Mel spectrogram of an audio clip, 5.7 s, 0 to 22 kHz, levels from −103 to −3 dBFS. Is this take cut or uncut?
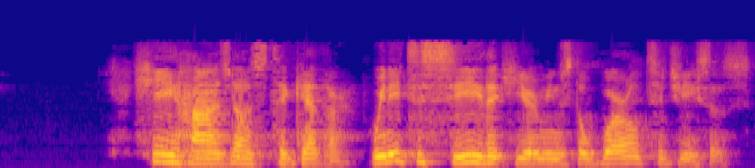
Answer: cut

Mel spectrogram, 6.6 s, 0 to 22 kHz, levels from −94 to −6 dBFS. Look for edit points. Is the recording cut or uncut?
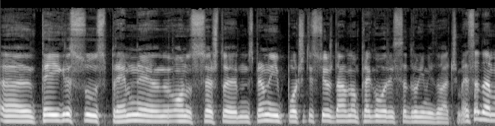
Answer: uncut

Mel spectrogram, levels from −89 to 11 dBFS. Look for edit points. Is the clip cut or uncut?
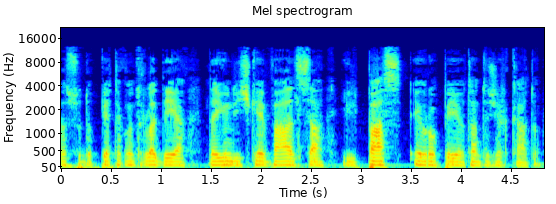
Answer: cut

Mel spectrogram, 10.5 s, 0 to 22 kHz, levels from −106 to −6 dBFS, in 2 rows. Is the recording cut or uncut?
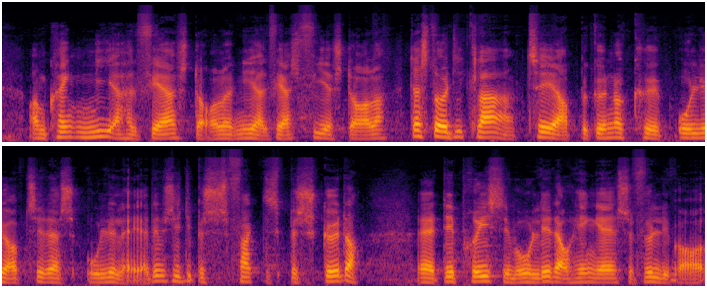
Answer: cut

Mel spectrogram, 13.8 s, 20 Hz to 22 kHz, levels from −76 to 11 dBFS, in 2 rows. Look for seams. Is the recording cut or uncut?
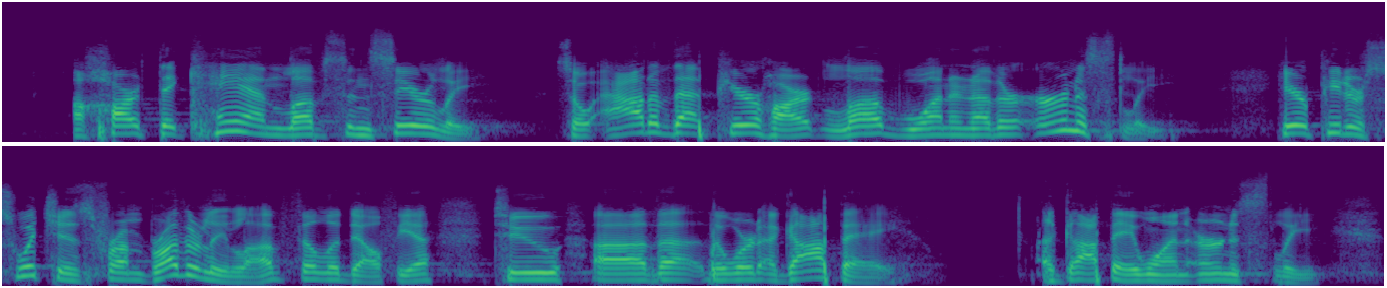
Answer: cut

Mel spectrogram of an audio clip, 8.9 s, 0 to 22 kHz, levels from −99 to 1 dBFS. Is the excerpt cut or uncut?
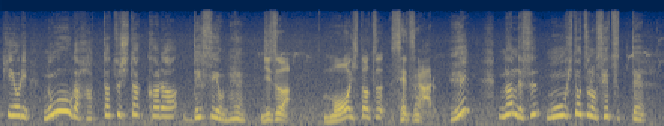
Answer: cut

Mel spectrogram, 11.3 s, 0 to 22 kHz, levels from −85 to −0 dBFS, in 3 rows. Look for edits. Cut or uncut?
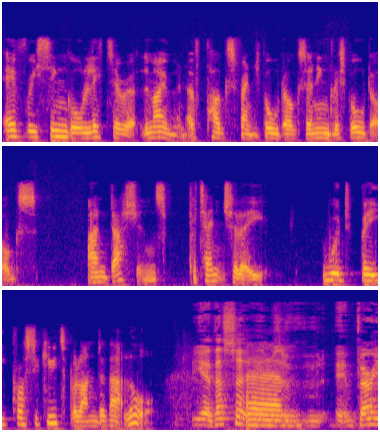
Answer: uncut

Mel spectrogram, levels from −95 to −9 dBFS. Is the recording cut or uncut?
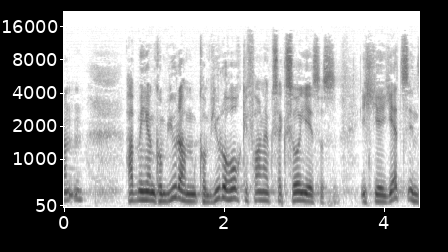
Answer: uncut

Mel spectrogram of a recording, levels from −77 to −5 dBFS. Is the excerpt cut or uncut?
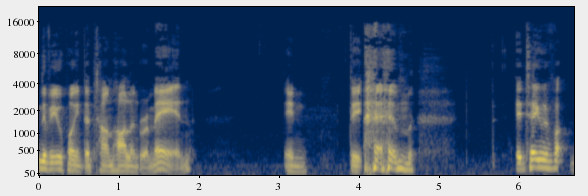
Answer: cut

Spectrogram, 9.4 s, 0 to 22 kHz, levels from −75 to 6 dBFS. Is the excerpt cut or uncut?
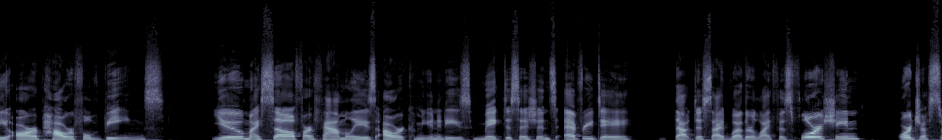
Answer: uncut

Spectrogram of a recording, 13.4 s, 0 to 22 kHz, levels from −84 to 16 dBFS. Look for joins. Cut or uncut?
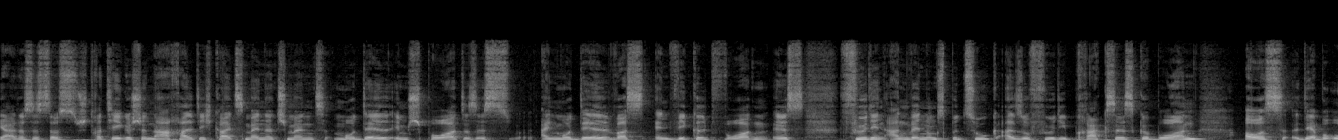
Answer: uncut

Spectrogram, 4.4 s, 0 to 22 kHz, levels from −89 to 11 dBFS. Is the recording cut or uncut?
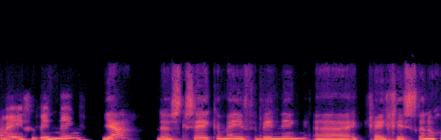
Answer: cut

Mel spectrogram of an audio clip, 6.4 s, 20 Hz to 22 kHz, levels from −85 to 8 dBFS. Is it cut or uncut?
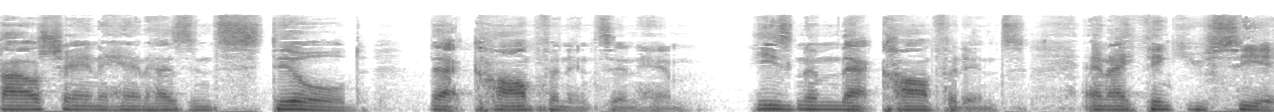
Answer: cut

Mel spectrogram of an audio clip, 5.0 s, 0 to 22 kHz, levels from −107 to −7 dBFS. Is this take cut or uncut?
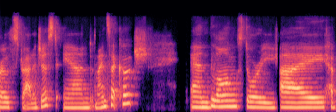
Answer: cut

